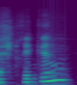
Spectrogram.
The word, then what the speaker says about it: stricken: Yeah, be especially careful with the verb here, stricken. Remember when the S comes before a T, most of the time it's pronounced sh.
